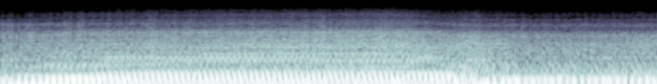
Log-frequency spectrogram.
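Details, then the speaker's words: Supercharged (blower) Draguar on a road trip, pulling hard under load with a smooth rising roar and no metallic pinging; the engine is knock-free, and an earlier noise was later traced to a lost blower belt. "that didn't ping I think we're good we're"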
